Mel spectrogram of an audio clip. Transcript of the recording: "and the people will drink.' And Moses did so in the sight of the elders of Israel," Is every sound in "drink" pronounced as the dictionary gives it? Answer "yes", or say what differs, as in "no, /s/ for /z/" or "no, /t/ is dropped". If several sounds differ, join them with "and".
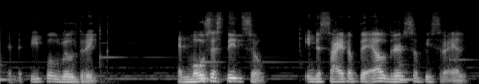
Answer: yes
